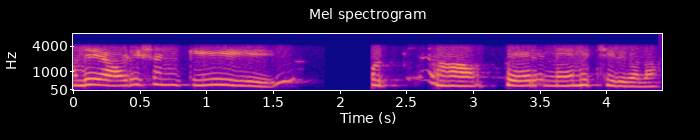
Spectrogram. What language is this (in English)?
Telugu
